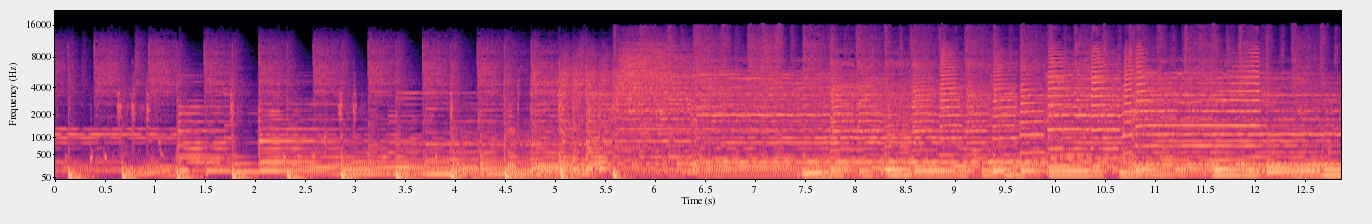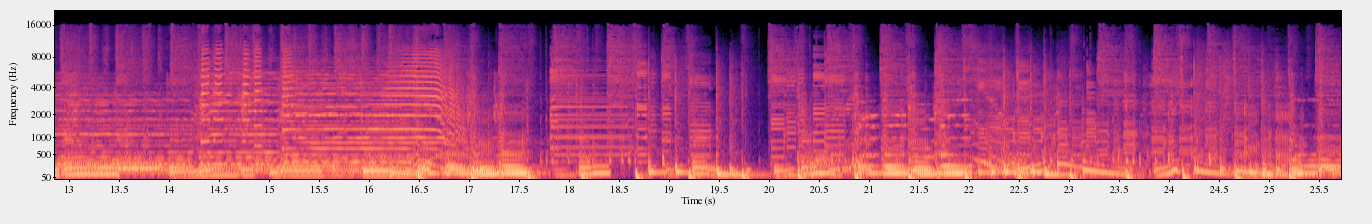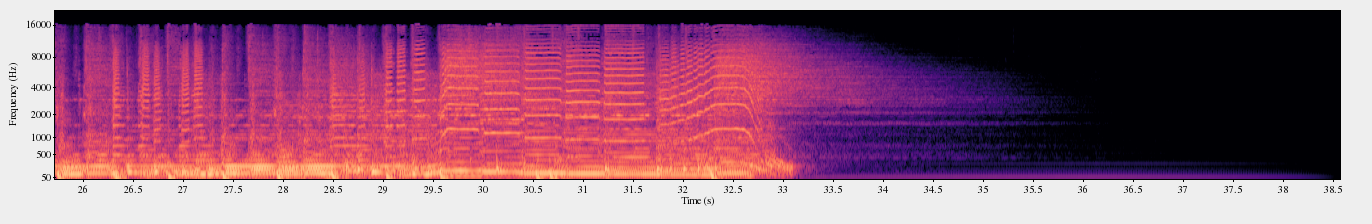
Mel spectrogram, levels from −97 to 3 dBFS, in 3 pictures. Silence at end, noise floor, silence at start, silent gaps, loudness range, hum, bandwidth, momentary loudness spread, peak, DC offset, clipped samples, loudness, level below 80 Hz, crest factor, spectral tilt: 4.85 s; -83 dBFS; 0 s; none; 5 LU; 60 Hz at -40 dBFS; 16.5 kHz; 8 LU; 0 dBFS; under 0.1%; under 0.1%; -16 LUFS; -28 dBFS; 16 dB; -4.5 dB/octave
